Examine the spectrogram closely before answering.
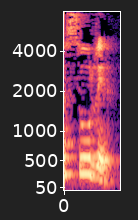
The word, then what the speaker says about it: सूर्य: के ऊपर देखिए सबसे पहला शब्द है हमारा सूर्य सूर्य मीन सूरज जो कि एक पर्यायवाची शब्द है सूरज का सूर्य अब इसका उच्चारण कैसे करना इसको पढ़ना कैसे वही हमें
